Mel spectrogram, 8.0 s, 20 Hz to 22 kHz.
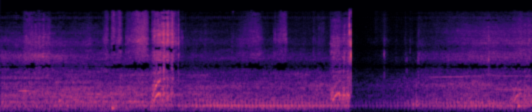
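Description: Mercedes-AMG GLE43's twin-turbo V6 running quietly at low speed in comfort mode, with a steady low hum. About five seconds in the sound drops off abruptly, then slowly comes back.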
